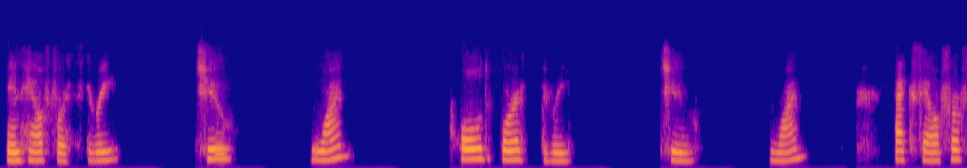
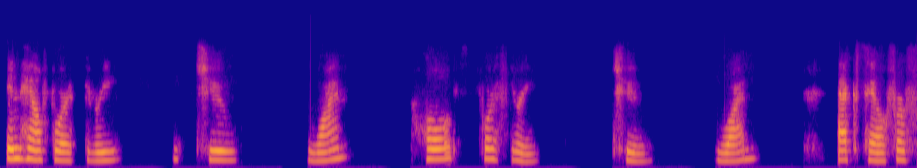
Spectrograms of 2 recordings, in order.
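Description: No difference in how they are said.

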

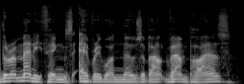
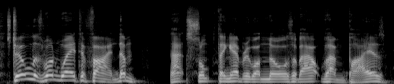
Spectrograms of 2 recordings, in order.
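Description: First: Said in the usual way. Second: Put-on perky old countrywoman; old witch voice. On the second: A narrator's reading. Nanny's voice in the story.

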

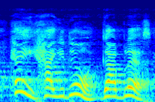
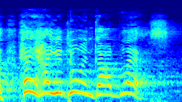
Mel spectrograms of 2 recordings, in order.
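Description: First: Soft, dismissive hello with no interest; fake greeting. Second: A brighter, higher, sincere hello; genuine greeting. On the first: Pastor showing the after-church greeting she dislikes, hollow and dismissive. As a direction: brush them off politely without meaning it. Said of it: "I don't like". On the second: Pastor showing churchgoers the greeting she would like, warmly sincere. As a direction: greet them like you truly mean it. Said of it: "I would like". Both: Shown as a demonstration.

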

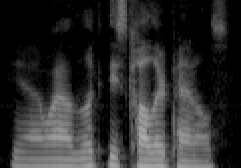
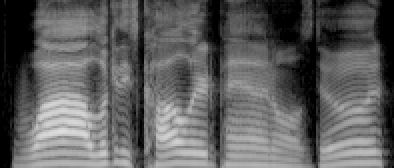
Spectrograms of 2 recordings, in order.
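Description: First: Soft, subdued reaction; understated wow, softly spoken. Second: Loud, bursting wow; loudly amazed, as if showing a friend; excited awe. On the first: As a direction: remark on it quietly, almost to yourself. First, subdued reaction to pictures. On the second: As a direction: exclaim it, hitting WOW loud. Same reaction, now exclaimed. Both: Real, not acted.

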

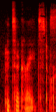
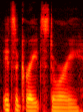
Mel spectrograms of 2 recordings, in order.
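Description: First: Whispered, breathy repeat; soft whispered aside. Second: Said in the usual way. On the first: Real, not acted. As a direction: whisper it as an afterthought.

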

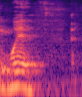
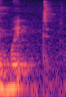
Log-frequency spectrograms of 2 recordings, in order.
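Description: First: Said in the usual way. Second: "wit" ending in a hard T; with pronounced wit. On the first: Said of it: "we don't say with". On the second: Shown as a demonstration. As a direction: say "wit", T in place of TH. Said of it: "You say wit".

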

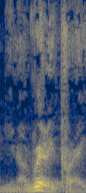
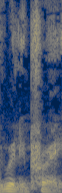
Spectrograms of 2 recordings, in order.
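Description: First: "really pray" pushed out loud and hard, "really" leaned on; stress on really pray. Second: Said in the usual way. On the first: Real, not acted. Preacher urging the saints to really pray, emphatic. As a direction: urge "really pray" with force. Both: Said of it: "I don't say that loosely".

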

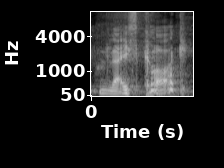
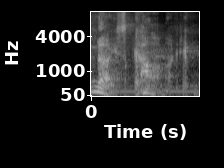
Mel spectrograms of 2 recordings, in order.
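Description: First: Laughing it out as a question; giggling, rising at the end. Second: Whispered mock Shadow the Hedgehog line; breathy edgy hedgehog voice, whispered; Shadow the Hedgehog impression. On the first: Real, not acted. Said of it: "Is that what we're calling this one?". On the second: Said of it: "Is that your Shadow the Hedgehog impersonation?".

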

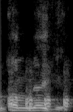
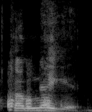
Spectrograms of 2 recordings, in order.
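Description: First: Said in the usual way. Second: Breathy whispered repeat. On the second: Shown as a demonstration. Host repeats the invite to a viewer, whispering. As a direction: whisper it suggestively.

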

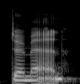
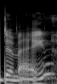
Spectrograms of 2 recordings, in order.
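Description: First: 'domaine' said the French way, ending in an open 'en'; French pronunciation. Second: Domain said the plain Australian way; Australian accent. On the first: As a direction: say domaine as French, lower. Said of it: "But in French, I think it's". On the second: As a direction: say 'domain' as an English word, Australian accent. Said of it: "say it in an Australian accent". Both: Shown as a demonstration.

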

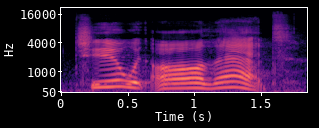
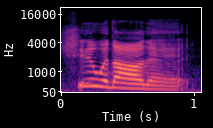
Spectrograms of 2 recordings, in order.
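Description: First: Slow, drawn-out chill with all that; a slow, weary chill with all that; slow plea. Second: Said in the usual way. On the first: Shown as a demonstration. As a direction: stretch every word to make them stop. Repeats the plea slower.

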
